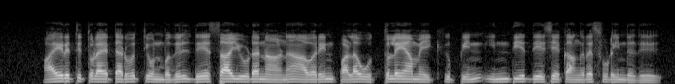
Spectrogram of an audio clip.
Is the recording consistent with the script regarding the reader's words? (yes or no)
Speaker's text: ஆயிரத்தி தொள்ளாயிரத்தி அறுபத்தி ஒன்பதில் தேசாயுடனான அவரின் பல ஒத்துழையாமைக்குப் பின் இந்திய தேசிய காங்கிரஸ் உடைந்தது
yes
